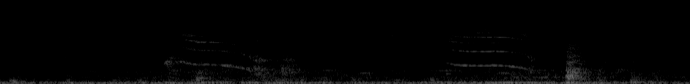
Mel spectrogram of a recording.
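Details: Yard-kept cats, with a kitten frightened by another cat appearing at the door, recorded by a camera set by the entrance; two drawn-out, falling meows about three seconds apart over a steady low hum, then a brief knock.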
